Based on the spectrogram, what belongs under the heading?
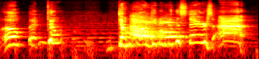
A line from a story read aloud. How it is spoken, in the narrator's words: you hear the man, like, yelp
